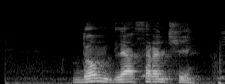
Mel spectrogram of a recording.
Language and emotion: Russian, neutral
